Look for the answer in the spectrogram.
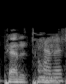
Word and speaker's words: Panettone: I didn't pronounce that right. – But, Panettone. – Panettone. Thank you. – Mm-hmm. – Oh, kind of like the Pentatonics, except it's Panettone.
